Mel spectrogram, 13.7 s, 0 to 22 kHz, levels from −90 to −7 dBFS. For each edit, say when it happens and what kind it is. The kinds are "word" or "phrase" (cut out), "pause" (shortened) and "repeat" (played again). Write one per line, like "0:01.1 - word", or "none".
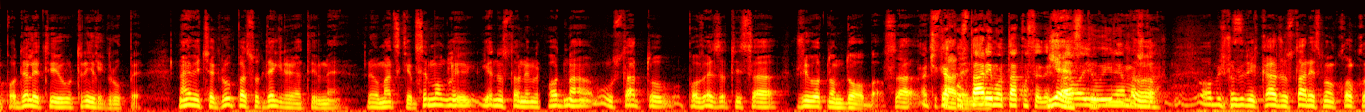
0:00.9 - word
0:02.6 - word
0:04.1 - phrase
0:05.4 - word
0:07.9 - pause
0:08.8 - word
